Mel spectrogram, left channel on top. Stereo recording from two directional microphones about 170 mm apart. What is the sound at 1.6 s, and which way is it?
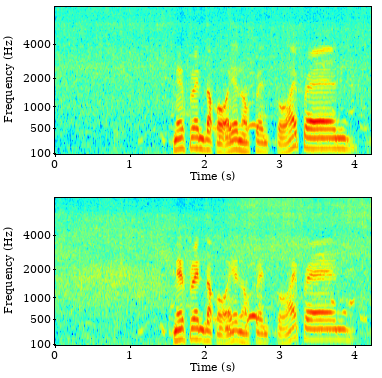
Speech, 10° left (ahead or behind).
